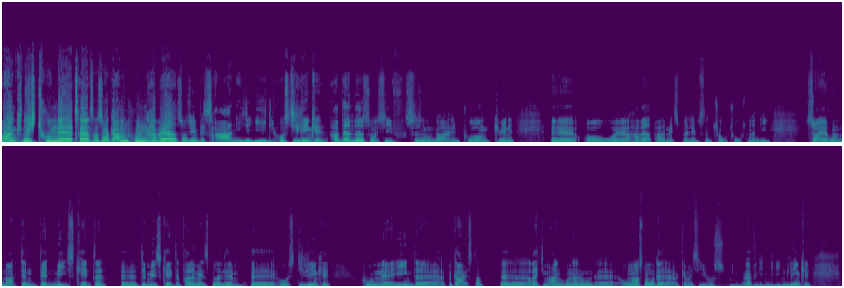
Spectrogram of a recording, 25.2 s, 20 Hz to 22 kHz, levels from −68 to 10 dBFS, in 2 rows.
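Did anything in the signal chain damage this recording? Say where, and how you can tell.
Yes. Microphone overload is audible from 0.02 to 2.6 s, with peaks about 10 dB over and roughly a tenth of samples flattened, and again from 5.01 to 5.36 s, about 2 dB over with only a small fraction clipped. The likely cause is input gain driving the converter past full scale. It differs from codec distortion because the harsh crackle rides only on the loudest syllables.

The microphone volume is stepped down at 0.05 s (about 2 dB), at 2.61 s (about 7 dB) just before "så at sige en", and at 5.43 s (about 6 dB) just before "så at sige siden". Call processing likely lowered the device input after detecting clipping. These are single instant steps, and background and speech drop together, unlike a gradual AGC fade.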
